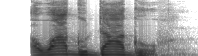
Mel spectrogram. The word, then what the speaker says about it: Ouagadougou: Ouagadougou.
